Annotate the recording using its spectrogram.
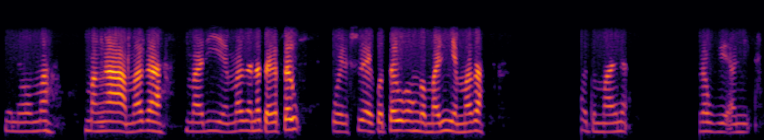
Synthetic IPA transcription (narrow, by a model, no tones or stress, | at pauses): nenoma | maŋamaɡa | maɾiamaɡanatakataɾu | weɾsuaikotaɾuoŋɡamaɾiamaɡa | atumaina | ɾaɡeani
